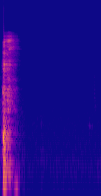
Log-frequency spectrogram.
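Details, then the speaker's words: Single short, sharp, loud cough followed by silence, from a person who says they are a bit sick and coughing and sneezing a lot. "I'm a bit sick, which is kind of why I sound so dead and why I'm coughing and sneezing so much. Apologies."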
